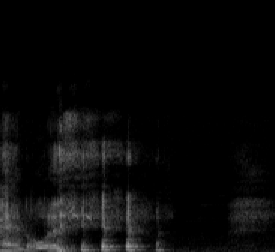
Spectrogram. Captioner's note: laughs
